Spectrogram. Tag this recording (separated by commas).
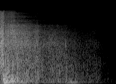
Explosion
